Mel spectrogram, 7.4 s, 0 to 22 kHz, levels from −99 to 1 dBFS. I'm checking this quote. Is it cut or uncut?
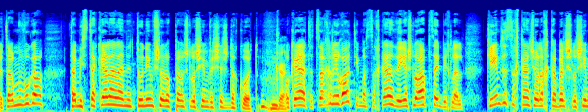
uncut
